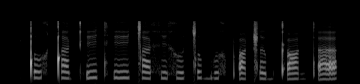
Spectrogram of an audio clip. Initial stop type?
click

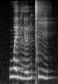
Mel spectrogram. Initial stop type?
click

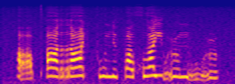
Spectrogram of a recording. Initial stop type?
ejective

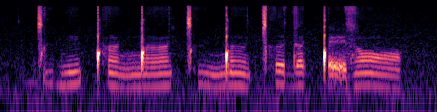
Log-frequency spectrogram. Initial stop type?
click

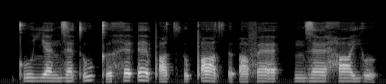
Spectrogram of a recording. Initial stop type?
ejective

